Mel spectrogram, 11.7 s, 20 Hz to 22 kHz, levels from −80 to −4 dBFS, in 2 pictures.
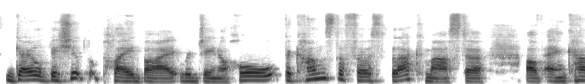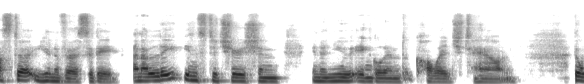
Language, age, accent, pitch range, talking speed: English, 40-59, Australian, 120-155 Hz, 125 wpm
